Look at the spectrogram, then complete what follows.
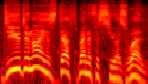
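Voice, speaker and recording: An actor playing a bitter, disdainful keeper of an assassins' bureau in a video game, formal and scornful in manner. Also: male voice, high voice, big pitch swings, brisk.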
